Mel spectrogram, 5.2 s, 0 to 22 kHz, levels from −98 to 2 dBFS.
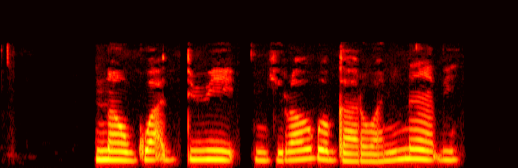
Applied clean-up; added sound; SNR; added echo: none; none; none; none.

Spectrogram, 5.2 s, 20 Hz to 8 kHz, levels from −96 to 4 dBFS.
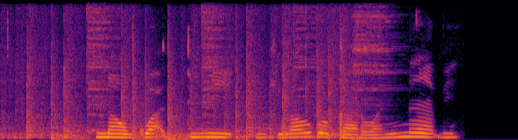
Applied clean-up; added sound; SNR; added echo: none; Drum kit; 9 dB; none.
